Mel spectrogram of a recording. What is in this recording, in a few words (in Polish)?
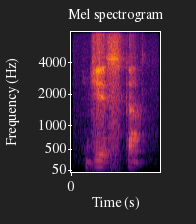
"dzezka", kurpiow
